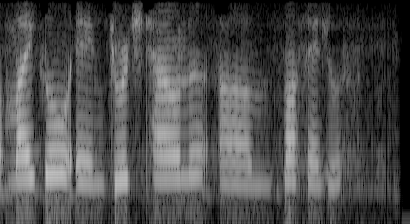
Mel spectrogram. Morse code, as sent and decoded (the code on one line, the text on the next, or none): none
